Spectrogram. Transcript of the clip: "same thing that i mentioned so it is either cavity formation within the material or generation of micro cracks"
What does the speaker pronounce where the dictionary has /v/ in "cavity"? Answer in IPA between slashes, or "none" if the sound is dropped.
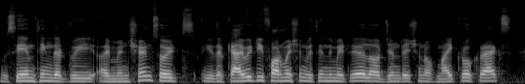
/v/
